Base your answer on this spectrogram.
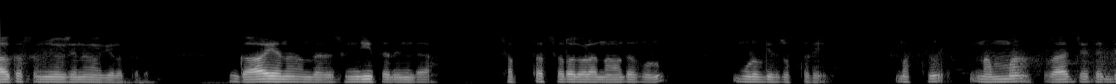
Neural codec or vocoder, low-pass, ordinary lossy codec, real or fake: codec, 16 kHz in and 24 kHz out, 1 kbps, XY-Tokenizer; 3.6 kHz; none; fake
